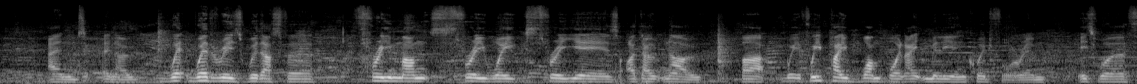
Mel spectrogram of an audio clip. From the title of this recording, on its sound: pre-match podcast from the pub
